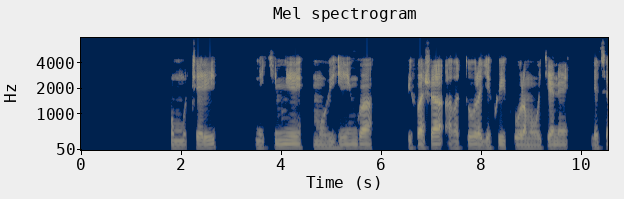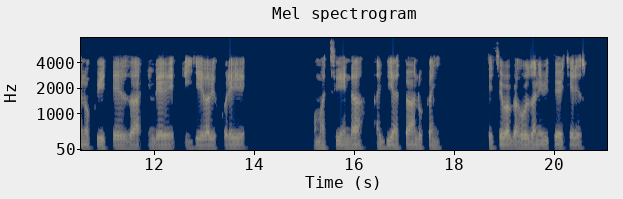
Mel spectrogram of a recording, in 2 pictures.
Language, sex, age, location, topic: Kinyarwanda, male, 18-24, Nyagatare, agriculture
